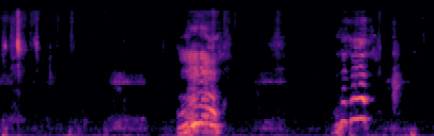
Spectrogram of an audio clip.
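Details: Rhodesian Ridgeback puppies about to fall asleep indoors, giving two short whining whimpers with rising then falling tones, separated by a quiet pause of about two seconds, with faint rustling between.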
